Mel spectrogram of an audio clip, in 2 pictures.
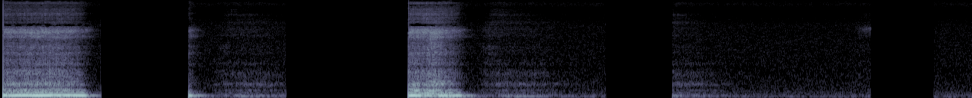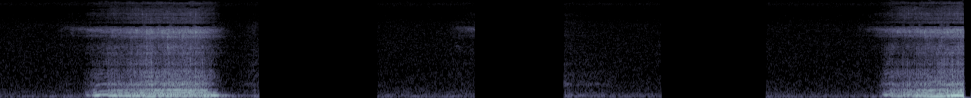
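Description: Deep, rough, low-pitched breathing noises recur in long cycles with quiet gaps between them, typical of snoring during sleep.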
